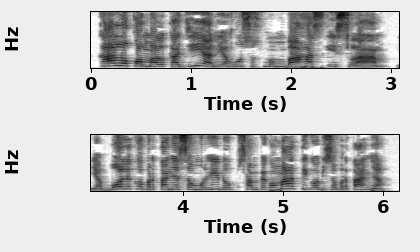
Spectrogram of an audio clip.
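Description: A woman's voice: sits high, expressive, a little fast, fairly bright tone. A woman hosting an online interfaith debate, lecturing and scolding her opponent, repeating herself for emphasis. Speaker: host of an interfaith debate room.

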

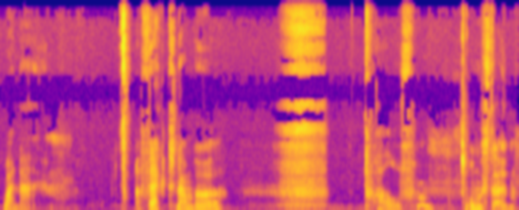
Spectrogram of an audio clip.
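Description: Whispering in a fairly high, creaky voice and speaking very slowly, a nineteen-year-old YouTuber chats animatedly to camera in a casual vlog. She gestures a lot and fills her speech with "like." The phone or camera is at arm's length in her small bedroom, a patterned curtain behind her.

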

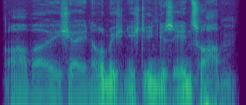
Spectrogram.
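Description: A man voicing a stern, just caliph in a fairy-tale reading, speaking low and measured. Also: big pitch swings, gravelly, breathy edge, exaggerated voice. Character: stern, just male caliph, grave authority.

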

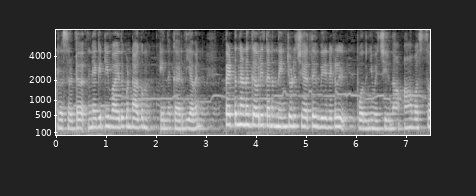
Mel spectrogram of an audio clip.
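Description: A woman narrating a romance audiobook in a calm storytelling manner. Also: mid-range voice. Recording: echoey room, faint music.

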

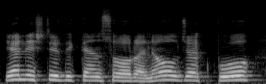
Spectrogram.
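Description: A male teacher explaining a lesson step by step, asking himself questions and answering them, and drawing out the key words slowly. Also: sits high, steady tone, mellow, clean tone.

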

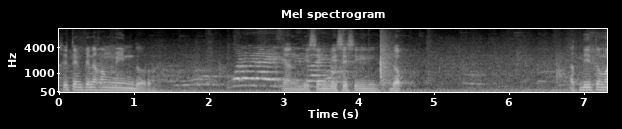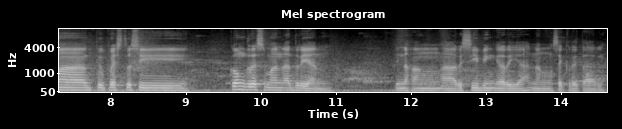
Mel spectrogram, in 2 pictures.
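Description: A man in his thirties chatting casually through a walking tour of a small building, with many fillers and pauses, filmed on a handheld phone. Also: mid-range voice, steady tone, slight background noise. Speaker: vlogger giving a tour. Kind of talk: casual vlog tour narration. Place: small empty building, indoors and street. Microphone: phone camera held at arm's length.

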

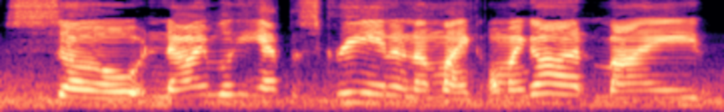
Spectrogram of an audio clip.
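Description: Speaking at a normal speed with a steady tone, a woman with a mid-range, pushed and bright voice rambles casually to her camera with lots of fillers; she is a Singaporean photographer and vlogger in her twenties. The poor audio has a little hiss or hum, captured by a camera-mounted mic held close or on a tripod as she moves from a car through a small office to a room at home.

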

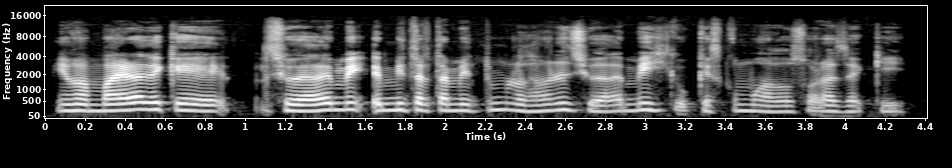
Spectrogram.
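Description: A woman's voice: medium pitch, fairly even intonation, rapid-fire, no room sound. A young woman with a Mexican accent, an MMA fighter telling her story earnestly in an interview, with many fillers. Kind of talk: candid personal interview.

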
